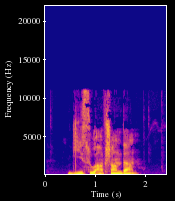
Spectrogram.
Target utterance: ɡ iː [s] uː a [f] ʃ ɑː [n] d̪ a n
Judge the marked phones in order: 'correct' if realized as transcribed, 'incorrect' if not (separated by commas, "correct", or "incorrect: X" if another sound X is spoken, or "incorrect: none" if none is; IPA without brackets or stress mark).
correct, correct, correct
